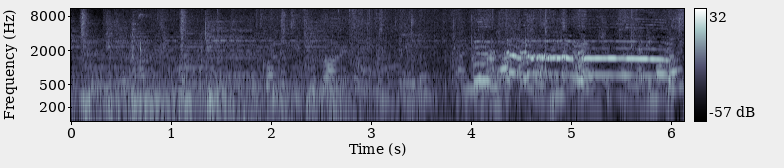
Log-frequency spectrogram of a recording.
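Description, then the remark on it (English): Chickens cluck and a rooster crows at the spot where the birds eat, a dense chorus of fowl calls that grows louder in the second half, with people talking in the background. “This is where the birds eat, she says.”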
